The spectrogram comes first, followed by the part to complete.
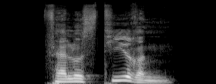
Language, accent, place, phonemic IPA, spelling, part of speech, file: German, Germany, Berlin, /fɛɐ̯lʊsˈtiːʁən/, verlustieren, verb, De-verlustieren.ogg
- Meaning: to have fun, enjoy oneself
